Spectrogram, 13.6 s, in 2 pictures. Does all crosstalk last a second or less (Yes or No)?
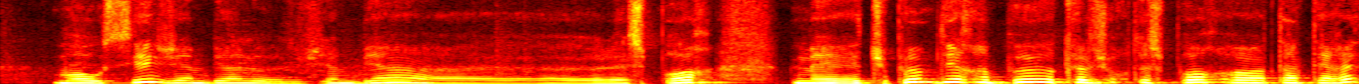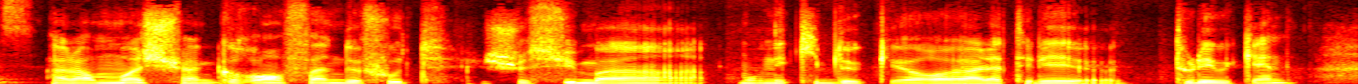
Yes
